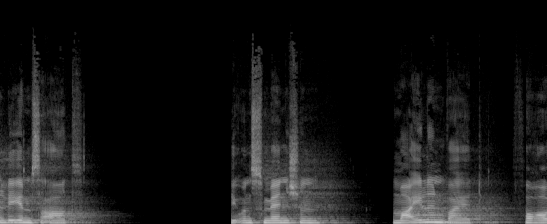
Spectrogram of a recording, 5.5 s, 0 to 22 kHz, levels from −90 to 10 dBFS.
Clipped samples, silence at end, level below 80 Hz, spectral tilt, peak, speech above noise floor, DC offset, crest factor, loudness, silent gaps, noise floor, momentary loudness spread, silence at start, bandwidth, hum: under 0.1%; 0 s; -72 dBFS; -5 dB/octave; -4 dBFS; over 68 dB; under 0.1%; 20 dB; -23 LUFS; none; under -90 dBFS; 13 LU; 0 s; 16 kHz; none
